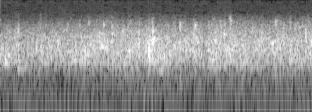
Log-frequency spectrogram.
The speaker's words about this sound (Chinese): 第二天早上，哗啦一声，拉开了窗帘儿，只见窗外下着好大的雨呢。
